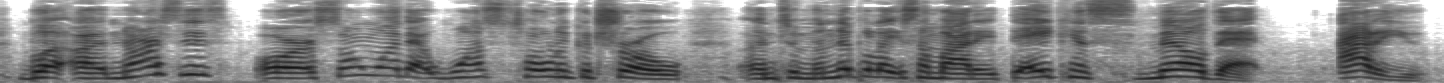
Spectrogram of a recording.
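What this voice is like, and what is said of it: Yelling, loud emphatic speech. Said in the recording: “I'm yelling, y'all. I'm sorry.”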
